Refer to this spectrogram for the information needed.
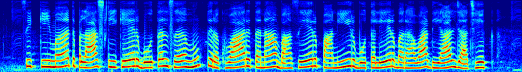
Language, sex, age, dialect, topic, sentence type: Magahi, female, 18-24, Northeastern/Surjapuri, agriculture, statement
